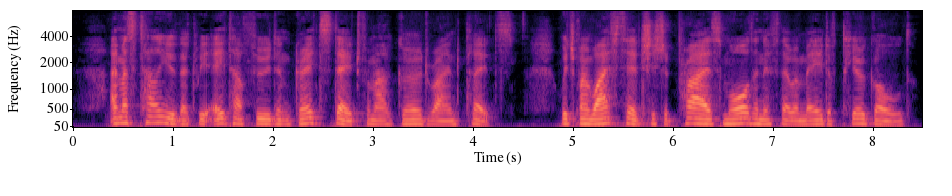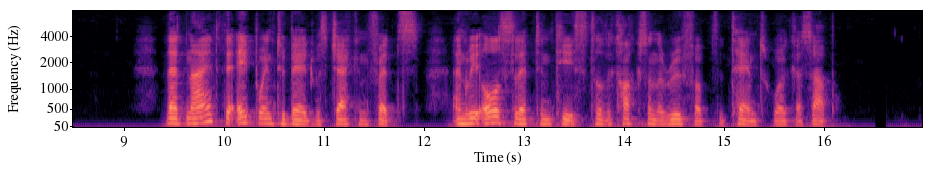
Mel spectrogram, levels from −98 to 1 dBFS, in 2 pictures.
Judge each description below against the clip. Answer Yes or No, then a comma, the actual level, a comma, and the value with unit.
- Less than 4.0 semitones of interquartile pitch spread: Yes, average, 3.4 semitones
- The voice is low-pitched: Yes, low, 120 Hz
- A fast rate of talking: Yes, fast, 220 wpm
